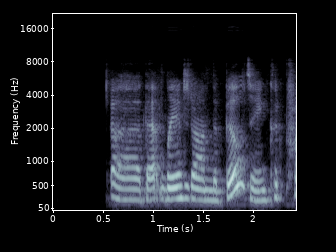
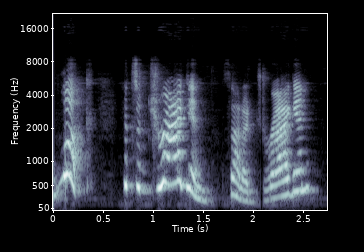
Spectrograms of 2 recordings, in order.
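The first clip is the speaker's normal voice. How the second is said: very high, loud frantic yells; panicked shouting; 10 semitones higher, 14 dB louder than usual. A narrator's reading. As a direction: scream out each monster name. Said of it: "all started shouting".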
